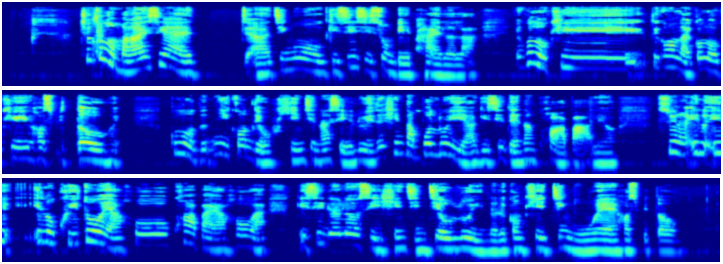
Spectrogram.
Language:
Pu-Xian Chinese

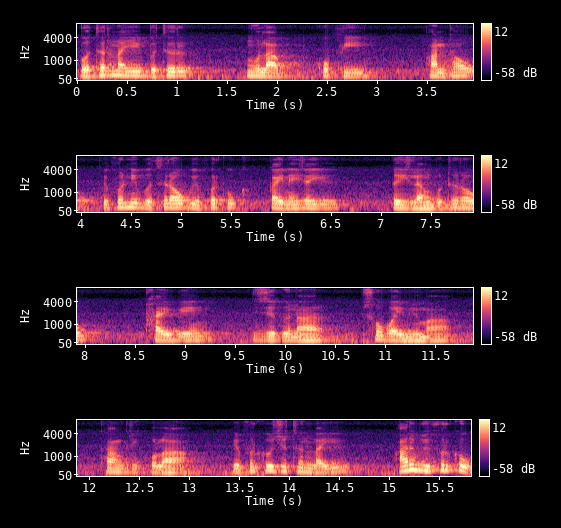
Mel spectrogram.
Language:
Bodo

